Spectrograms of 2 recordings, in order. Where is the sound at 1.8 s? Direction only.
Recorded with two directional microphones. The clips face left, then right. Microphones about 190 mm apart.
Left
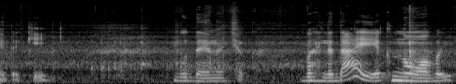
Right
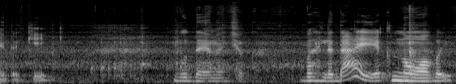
15° right (ahead or behind).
